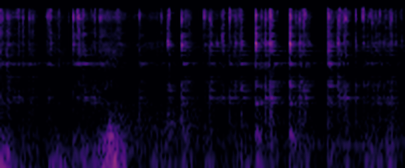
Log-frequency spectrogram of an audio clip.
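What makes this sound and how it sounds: Long nails tap on the hollow cup body and wire legs of a black wrought-metal, spider-shaped tealight holder, making about sixteen bright, dry metallic clicks in an uneven rhythm. Each tap is sharp and high with almost no ring, and a soft, lower rubbing sound comes through around the first second.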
